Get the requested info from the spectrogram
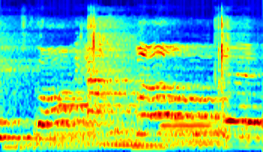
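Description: A woman singing live into a microphone over musical accompaniment, holding notes with a slight waver, with a sharp accent in the music about once a second.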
